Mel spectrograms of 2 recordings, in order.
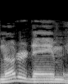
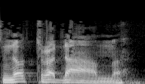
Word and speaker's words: Notre Dame: Um, the, actually, it's Notre Dame in Indiana. In Paris, it's Notre Dame. That's how you say it.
